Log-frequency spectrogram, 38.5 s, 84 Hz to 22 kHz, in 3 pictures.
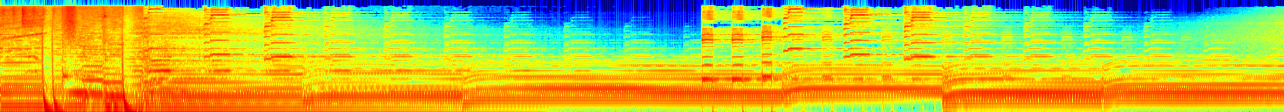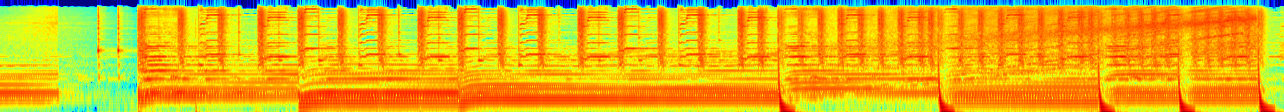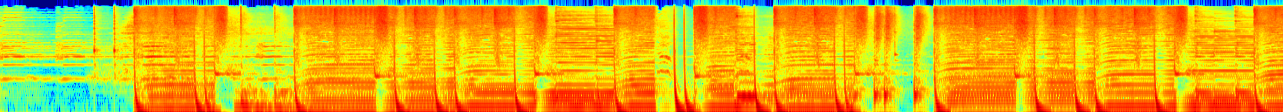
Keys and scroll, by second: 11.1 Page_Down, 13.0 Page_Down, 13.3 Page_Up, 13.7 Page_Up, 14.4 Page_Up, 14.7 Page_Up, 15.6 Page_Down, 15.8 Page_Down, 19.2 Return, 19.3 1, 20.9 2, 22.5 3, 25.2 5, 27.4 0, 30.7 p, 34.2 x.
